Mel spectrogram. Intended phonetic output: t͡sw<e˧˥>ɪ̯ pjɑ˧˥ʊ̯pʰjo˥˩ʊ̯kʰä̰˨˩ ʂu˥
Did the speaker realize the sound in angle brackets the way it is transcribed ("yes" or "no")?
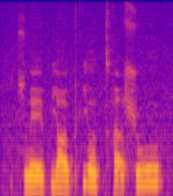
yes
